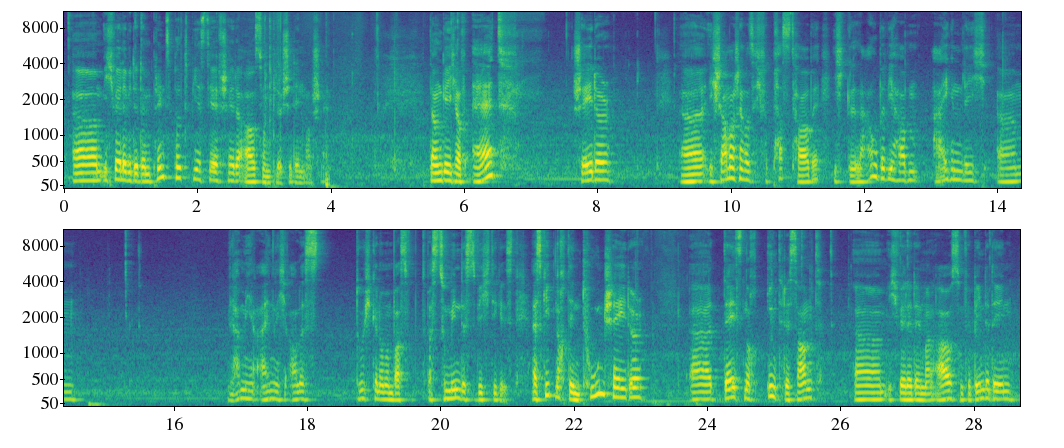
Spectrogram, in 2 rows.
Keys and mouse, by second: 0.4 middle click, 1.0 click, 3.0 x, 5.7 click, 25.2 click, 26.8 click, 28.2 click.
